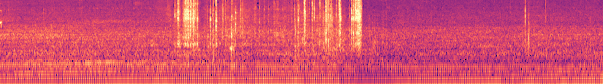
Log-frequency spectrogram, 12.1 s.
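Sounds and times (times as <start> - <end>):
car engine idling: 0.0 - 12.0
sharp clicks and scrapes: 3.4 - 7.3.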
